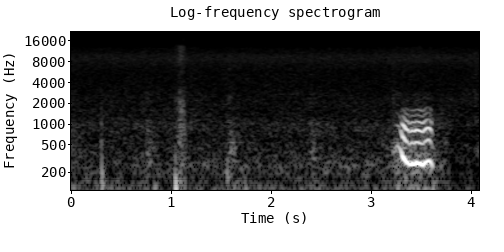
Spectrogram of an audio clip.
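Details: Luna, a sleeping British Shorthair kitten, makes one soft, squeaky, wavering nasal tone near the end while snoring or breathing in sleep, after a faint click, in a quiet indoor room with low background hum.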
